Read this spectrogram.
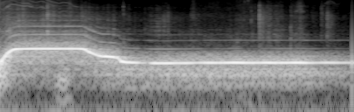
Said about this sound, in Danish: Og det, der sker rent fysisk og sonisk, det er, at hvis pladetallerkenen kører rigtig langsomt, så den tone, jeg har lagt på, den bliver lige pludselig transponeret helt vildt dybt.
